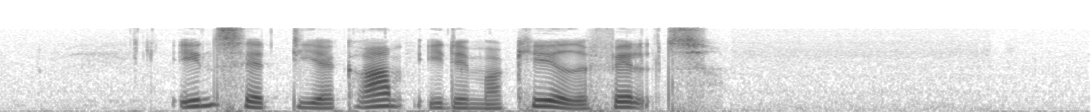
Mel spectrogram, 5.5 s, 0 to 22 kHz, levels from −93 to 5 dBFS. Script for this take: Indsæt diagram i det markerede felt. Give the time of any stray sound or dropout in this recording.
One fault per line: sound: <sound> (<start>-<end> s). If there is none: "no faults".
no faults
